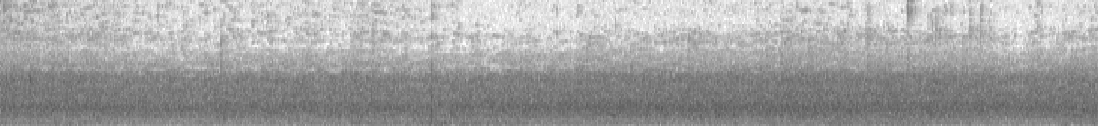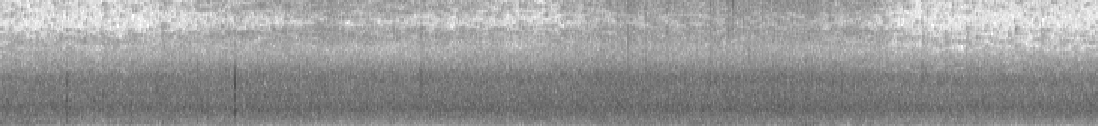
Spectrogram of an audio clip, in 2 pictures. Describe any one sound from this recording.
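Heavy rain pours steadily onto leaves and the ground outdoors.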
